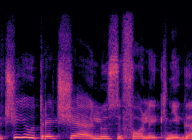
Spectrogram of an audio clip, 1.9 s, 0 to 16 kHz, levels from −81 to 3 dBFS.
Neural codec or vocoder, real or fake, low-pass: none; real; 14.4 kHz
